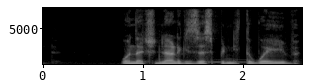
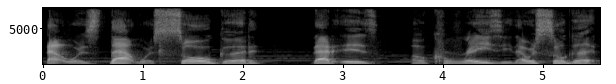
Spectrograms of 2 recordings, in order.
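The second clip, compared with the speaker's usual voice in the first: hyped; 3 semitones lower, 7 dB louder, slower than usual. Real, not acted. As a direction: rave about it. Hyped reaction to ending.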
